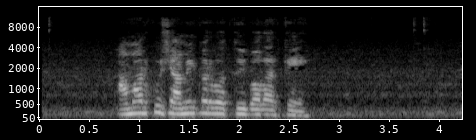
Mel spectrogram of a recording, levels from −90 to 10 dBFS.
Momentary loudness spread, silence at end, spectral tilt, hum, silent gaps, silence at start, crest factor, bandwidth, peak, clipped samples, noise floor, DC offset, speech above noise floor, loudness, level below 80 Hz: 10 LU; 1.5 s; -8.5 dB/octave; none; none; 0.8 s; 16 dB; 9.8 kHz; -10 dBFS; under 0.1%; -54 dBFS; under 0.1%; 32 dB; -23 LUFS; -58 dBFS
